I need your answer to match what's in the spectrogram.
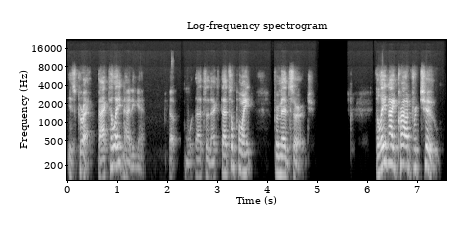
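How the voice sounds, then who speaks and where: A man's voice: on the high side, very animated, unhurried, long pauses, husky. A man hosting an online trivia game as quizmaster, playful, with jokey asides. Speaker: trivia quiz host. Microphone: video call. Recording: dull lo-fi video call audio.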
